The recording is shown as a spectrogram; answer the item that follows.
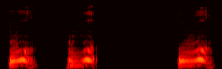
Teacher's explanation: the sound is produced as the lips quickly unround to the position of the next vowel. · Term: glide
